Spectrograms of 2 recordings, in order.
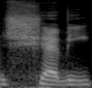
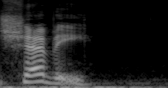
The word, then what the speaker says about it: Chevy: Chevy Chase Chevy yeah his name spelled Chevy it's Chevy okay well Chevrolet has co-opted the name Chevy Chase I'm obsessed don't make fun of me from pronunciations because I learned it by reading it no and it's confusing like a Chevy is a car so but Chevy right so Chevy Chase recently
